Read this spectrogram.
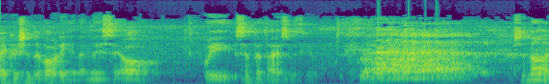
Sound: laughter

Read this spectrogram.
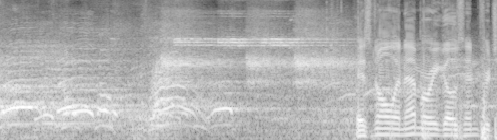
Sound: players yelling; buzzer dings

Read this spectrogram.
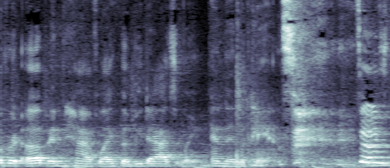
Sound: chuckles

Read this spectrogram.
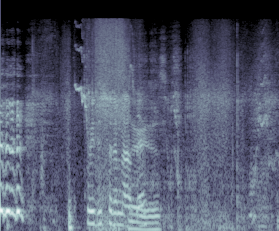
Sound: laughing; shoes squeaking

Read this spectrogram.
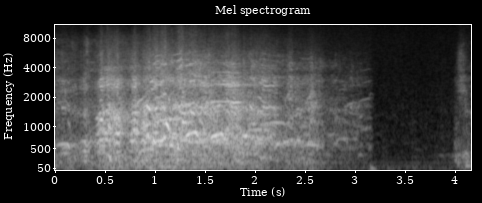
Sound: audience laughing

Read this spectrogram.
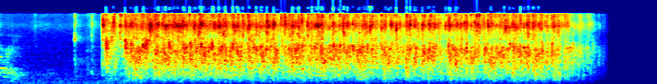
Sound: crowd applausing

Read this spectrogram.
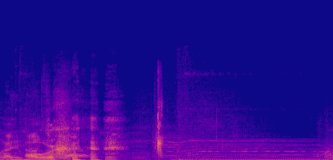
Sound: clicks tongue

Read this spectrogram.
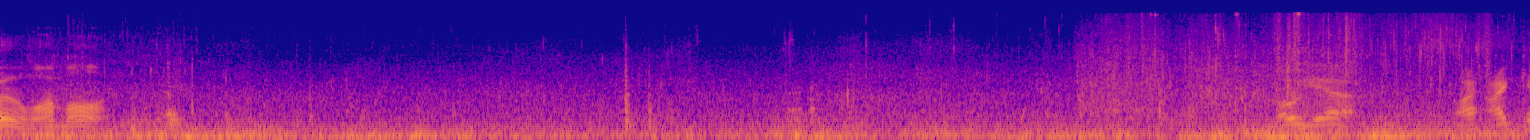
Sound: fish splashing

